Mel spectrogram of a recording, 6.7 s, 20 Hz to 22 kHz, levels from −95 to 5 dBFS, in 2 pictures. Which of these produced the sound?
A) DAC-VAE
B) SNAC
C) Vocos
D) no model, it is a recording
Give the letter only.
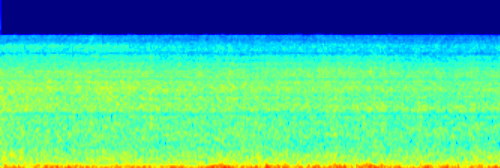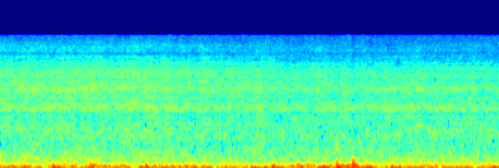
D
